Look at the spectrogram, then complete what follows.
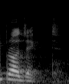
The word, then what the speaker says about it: project: Pro goes up where we stress the syllable o, and then ject goes down.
